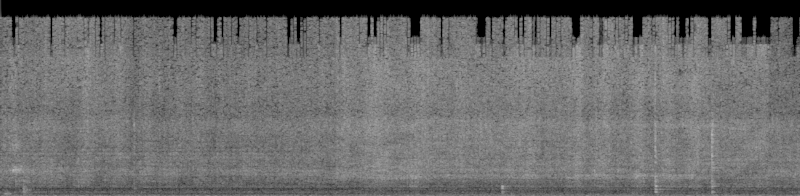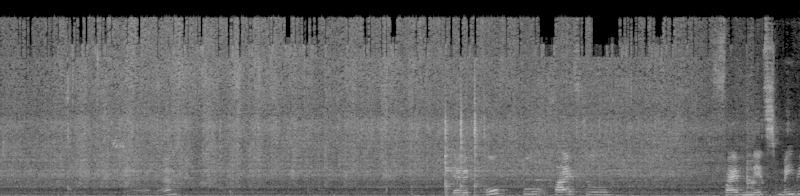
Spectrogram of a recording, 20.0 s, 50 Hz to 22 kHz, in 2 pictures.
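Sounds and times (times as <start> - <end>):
chicken sizzling in a pan: 0.0 - 19.9
utensil clicking against pan: 8.1 - 9.0, 15.1 - 16.2.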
